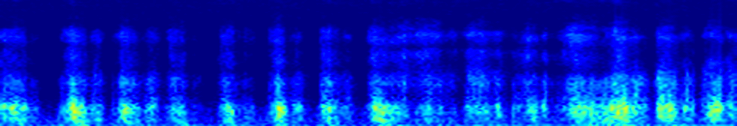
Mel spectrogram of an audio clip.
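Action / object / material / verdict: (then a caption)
scrape / padded denim fabric bag / denim / none. Long black-painted nails scratch the surface of a padded, medium-size blue denim-fabric pouch bag held in both hands. Quick, uneven strokes of about three per second make a soft, raspy scratching with a dry, mid-toned texture and a faint bright edge. Each stroke stops almost at once.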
